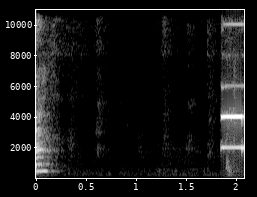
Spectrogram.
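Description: Digital air fryer giving one short, high electronic beep near the end.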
